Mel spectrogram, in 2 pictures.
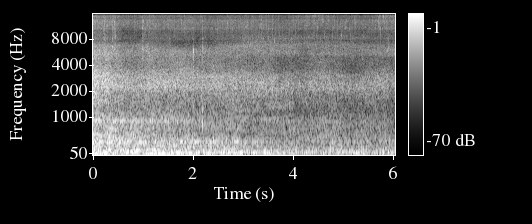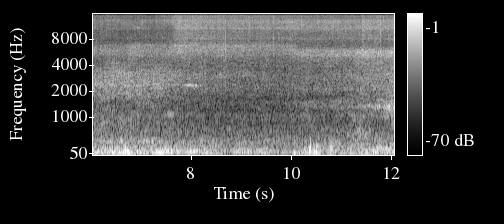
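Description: Steady street background noise, mostly a low traffic rumble, louder at the start and easing off over the first few seconds.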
